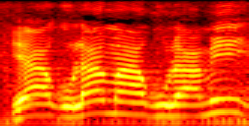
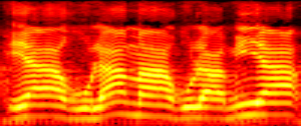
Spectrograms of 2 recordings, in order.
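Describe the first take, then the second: First: The last word ends in a long 'ee' sound. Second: The last word ends in an added 'ya' syllable. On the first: "mensukunkan ya" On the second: "memfathahkan ya"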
